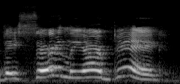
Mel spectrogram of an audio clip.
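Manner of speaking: usual speaking voice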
